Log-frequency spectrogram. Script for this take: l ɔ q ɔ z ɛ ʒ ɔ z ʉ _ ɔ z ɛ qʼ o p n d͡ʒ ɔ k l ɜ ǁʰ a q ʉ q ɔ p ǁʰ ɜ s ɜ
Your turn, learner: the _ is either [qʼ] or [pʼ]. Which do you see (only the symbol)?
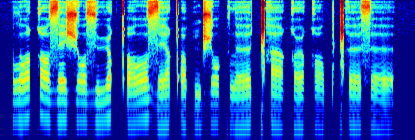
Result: qʼ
